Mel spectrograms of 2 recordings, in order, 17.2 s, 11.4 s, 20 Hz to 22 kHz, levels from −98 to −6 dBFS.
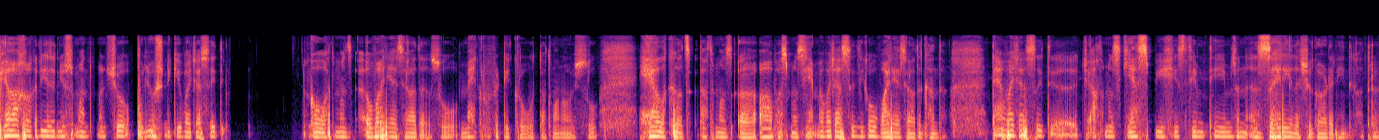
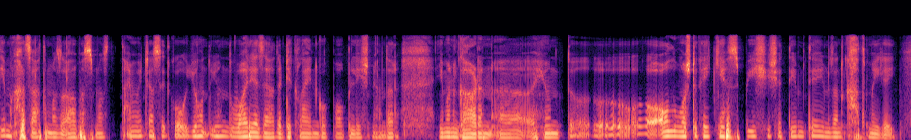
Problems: background sounds at intervals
